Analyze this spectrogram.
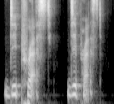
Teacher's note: Écoutez bien la première syllabe, je prononce quasiment un I pour la première syllabe.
